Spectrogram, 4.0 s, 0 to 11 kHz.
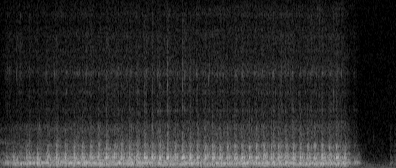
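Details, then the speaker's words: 1974 Singer Genie 354 sewing machine after servicing: the bobbin winder whirs with a loud, rough chatter because its old rubber drive tyre is worn and should have been replaced. "yeah the bobbin winder rubber you can hear it's quite noisy"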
